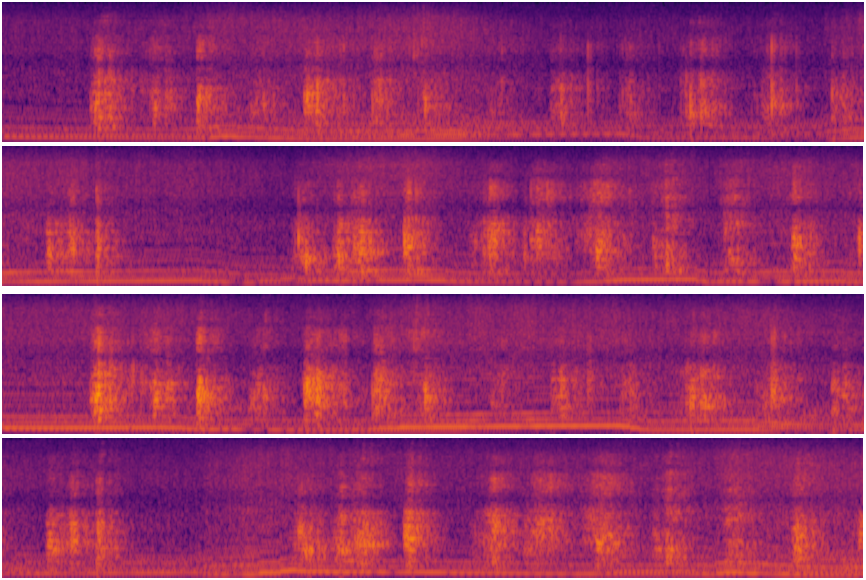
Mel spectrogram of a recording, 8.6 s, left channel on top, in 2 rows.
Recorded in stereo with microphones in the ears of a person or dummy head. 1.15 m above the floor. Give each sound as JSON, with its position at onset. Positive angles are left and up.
{"t": 0.4, "sound": "running footsteps", "side_deg": -15, "distance_m": 4.0}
